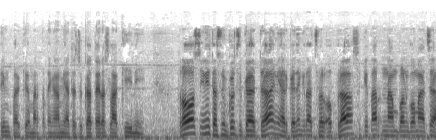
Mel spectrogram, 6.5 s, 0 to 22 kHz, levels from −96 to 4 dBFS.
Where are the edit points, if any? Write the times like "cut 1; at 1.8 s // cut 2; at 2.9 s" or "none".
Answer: cut 1; at 1.4 s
